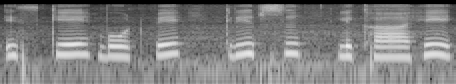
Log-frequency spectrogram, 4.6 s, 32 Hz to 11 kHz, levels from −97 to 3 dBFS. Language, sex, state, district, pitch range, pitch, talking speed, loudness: Hindi, female, Madhya Pradesh, Bhopal, 220-255 Hz, 240 Hz, 80 wpm, -15 LUFS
